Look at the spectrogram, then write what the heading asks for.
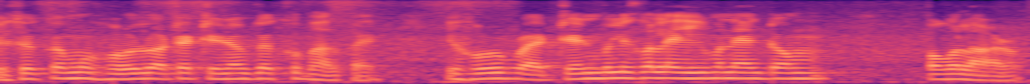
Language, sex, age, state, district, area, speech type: Assamese, male, 45-60, Assam, Golaghat, urban, spontaneous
